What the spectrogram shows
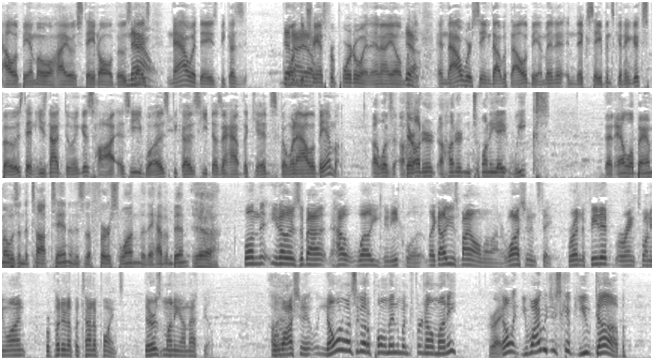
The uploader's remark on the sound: live from Howie's for two MNF Games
